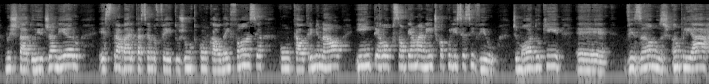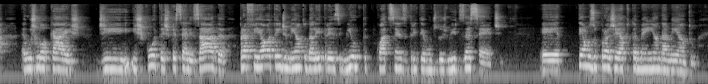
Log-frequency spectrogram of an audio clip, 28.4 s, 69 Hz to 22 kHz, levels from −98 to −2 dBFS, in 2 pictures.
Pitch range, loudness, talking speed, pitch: 185-225 Hz, -25 LUFS, 115 wpm, 205 Hz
